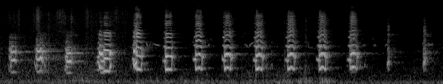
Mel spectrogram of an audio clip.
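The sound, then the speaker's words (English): A wild turkey tom gobbles in a fast, rattling burst of about a dozen throaty notes, clear, with no voices over it. “This beard is a small cluster of bristles that sprouts from the bird's chest plumage.”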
